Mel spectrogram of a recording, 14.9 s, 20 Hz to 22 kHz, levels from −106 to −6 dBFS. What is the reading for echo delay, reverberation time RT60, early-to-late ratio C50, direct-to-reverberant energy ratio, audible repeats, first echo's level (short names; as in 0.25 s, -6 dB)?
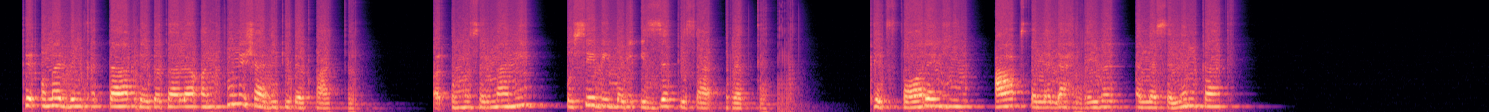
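none, 0.40 s, 14.0 dB, 4.5 dB, none, none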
